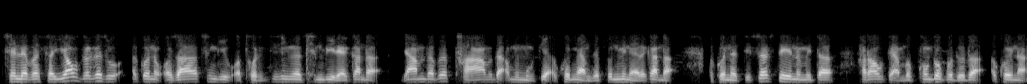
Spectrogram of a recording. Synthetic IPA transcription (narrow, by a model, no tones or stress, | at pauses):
selebɐsɐjawd̪ɾɐɡɐzuɐkʰojnɐʔozasʰiŋɡiʔo̰tʰoɾitisiŋnɐsʰinbiɾeɐkandɐ | jamdɐbɐdɐtʰabɐdɐʔɐ̰mumuk̚tiɐ̰kʰojmɐjamzɐpunminajɾɐkandɐɐkʰojnɐtit͡ʃɐɾstenumitːɐ | hɐɾawtɐjambɐpʰɐŋdok̚pɐdudɐ̰ɐkʰojnɐ̰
